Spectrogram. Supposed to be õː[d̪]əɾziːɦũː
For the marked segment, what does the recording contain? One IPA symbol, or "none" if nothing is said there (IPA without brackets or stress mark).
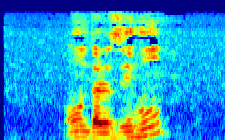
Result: d̪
